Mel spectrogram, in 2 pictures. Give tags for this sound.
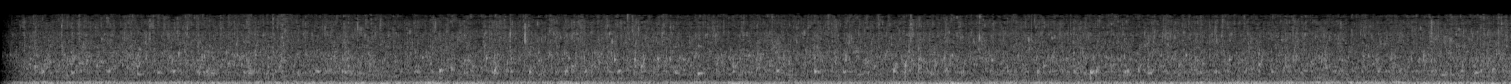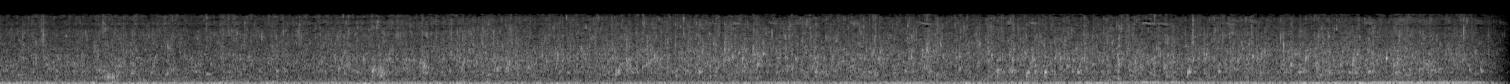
madrid
stream
jarama
river
spring
right

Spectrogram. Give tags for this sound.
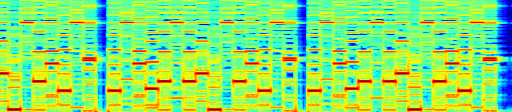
beep
dialing

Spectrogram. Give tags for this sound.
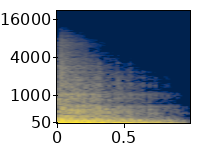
electronic
percussion
stab

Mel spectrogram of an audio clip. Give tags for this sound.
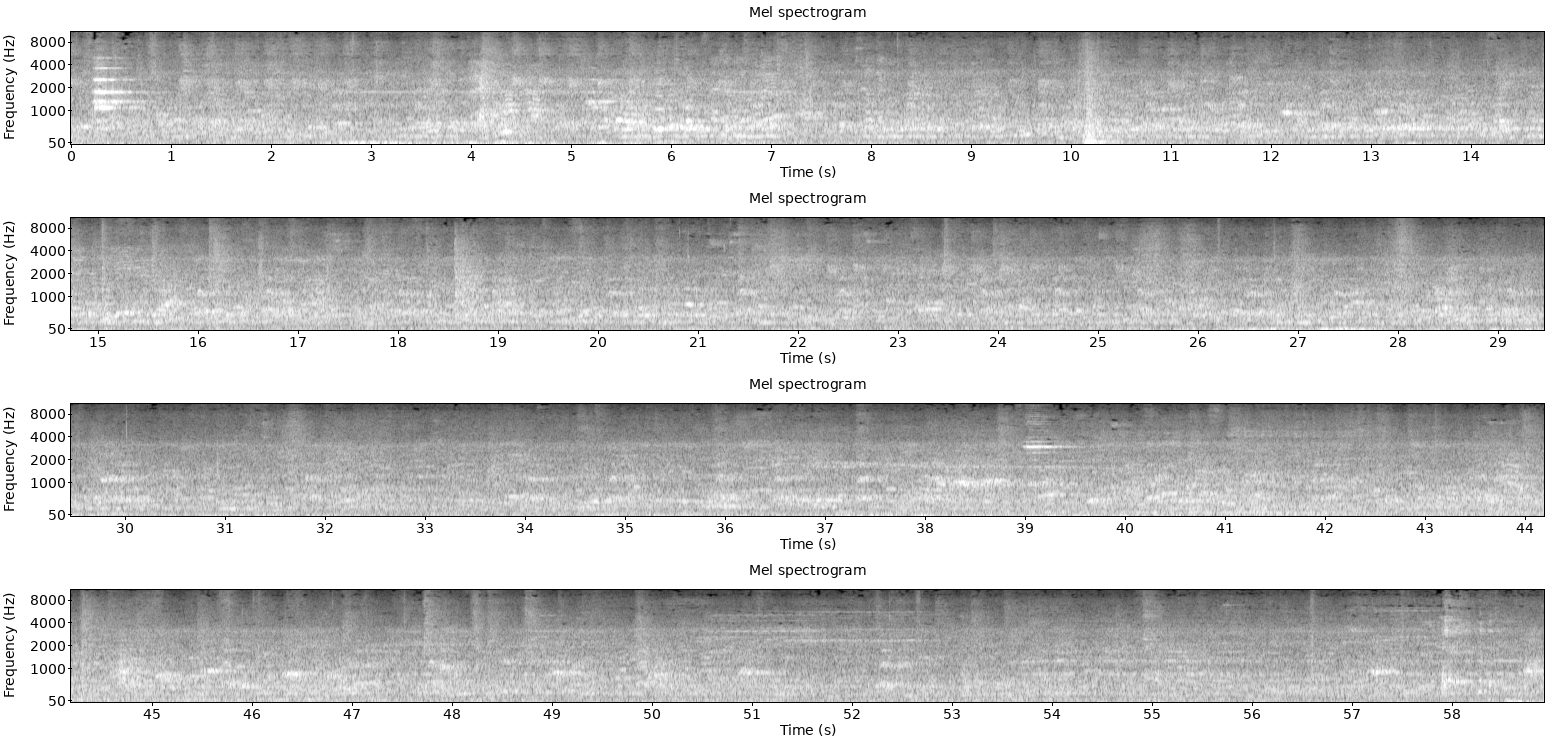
Old
street
activity
Cuba

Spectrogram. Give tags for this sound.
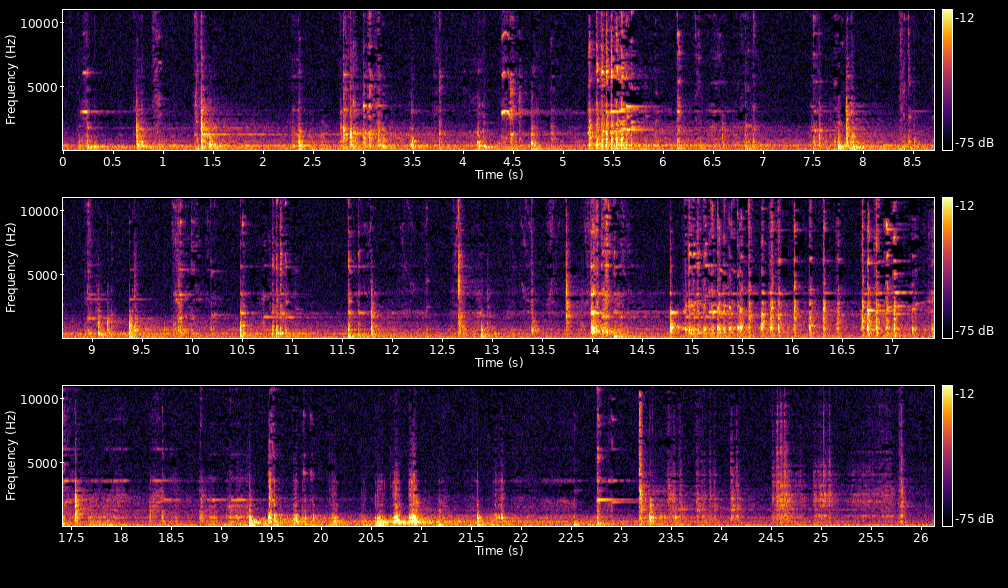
field-recording
piano
minimal
broken
texture

